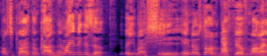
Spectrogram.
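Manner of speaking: usual speaking voice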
